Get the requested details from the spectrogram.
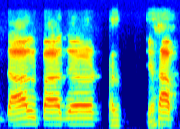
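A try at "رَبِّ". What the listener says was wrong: এটা র হবে, র। ডাল হইলে তো সোজা ভাবে বাঁকা।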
